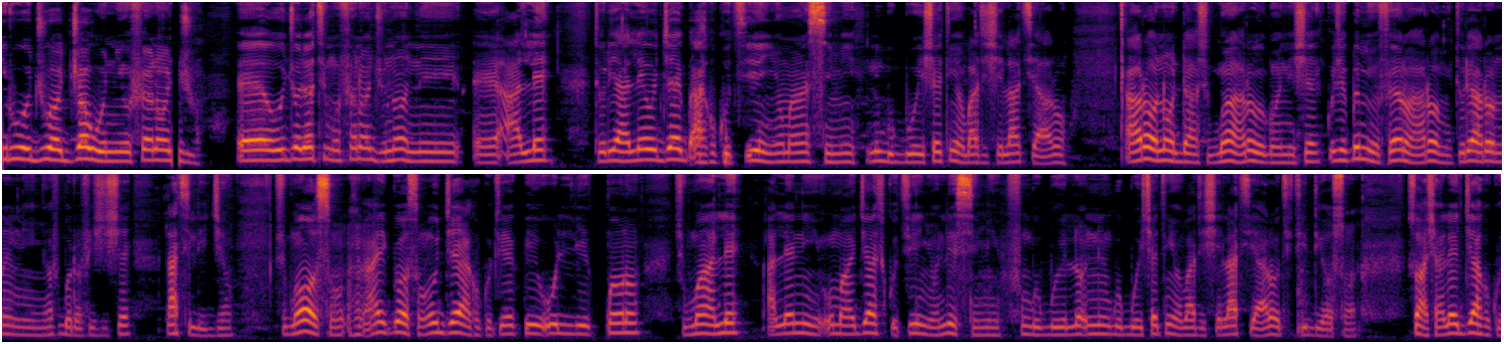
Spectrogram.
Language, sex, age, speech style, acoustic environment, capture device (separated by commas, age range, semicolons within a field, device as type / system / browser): Yoruba, male, 18-24, happy; relaxed; focused, people talking; music; nature; appliances, mobile / Linux / Chrome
